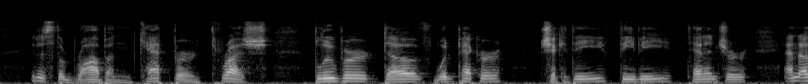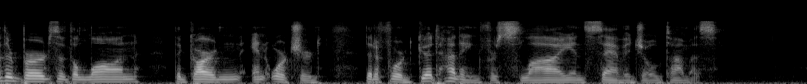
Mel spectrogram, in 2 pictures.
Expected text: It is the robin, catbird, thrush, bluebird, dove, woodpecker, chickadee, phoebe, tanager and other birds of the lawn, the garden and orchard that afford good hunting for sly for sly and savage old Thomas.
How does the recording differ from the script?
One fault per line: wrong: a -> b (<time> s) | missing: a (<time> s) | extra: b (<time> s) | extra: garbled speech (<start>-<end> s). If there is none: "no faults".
missing: for sly (13.7 s)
